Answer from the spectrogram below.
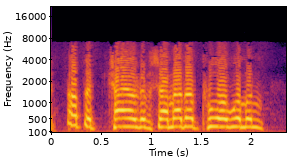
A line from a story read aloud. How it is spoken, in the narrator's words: she cried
